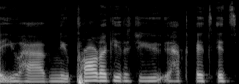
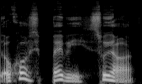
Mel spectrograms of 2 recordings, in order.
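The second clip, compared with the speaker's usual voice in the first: ordinary delivery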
